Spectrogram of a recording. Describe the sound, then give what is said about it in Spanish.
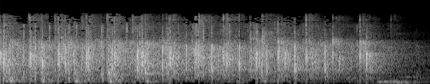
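An audience claps steadily for a few seconds, a dense, lively patter of many hands that stays even and then starts to fade out near the end. “Y para empezar, me vais a permitir que os pida una cosa, me vais a permitir que os pida un aplauso por venir, por madrugar, por no atropellar a nadie, por aguantar los sonidos de Así que este aplauso es de nosotros para vosotros.”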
